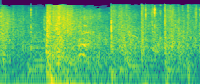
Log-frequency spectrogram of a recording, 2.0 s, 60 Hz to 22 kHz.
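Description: A single rifle shot from a scoped rifle in Red Dead Redemption 2, a sharp moderate crack with a short decaying tail, then quieter ambient game sound.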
